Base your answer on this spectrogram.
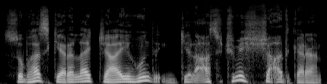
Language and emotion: Kashmiri, happy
